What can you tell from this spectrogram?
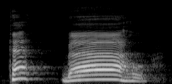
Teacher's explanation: Долгота в размере 2 огласовок фатха над буквой ба.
